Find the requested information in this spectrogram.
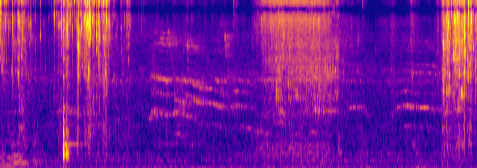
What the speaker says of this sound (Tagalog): lalagyan po yan ng konting tubig. Naglalaga lang.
